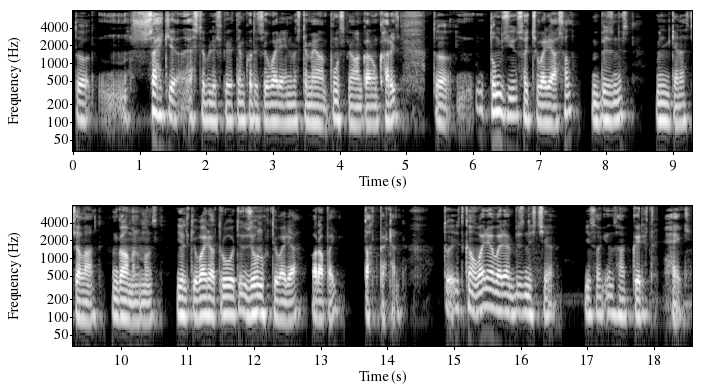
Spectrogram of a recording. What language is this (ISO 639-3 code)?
kas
